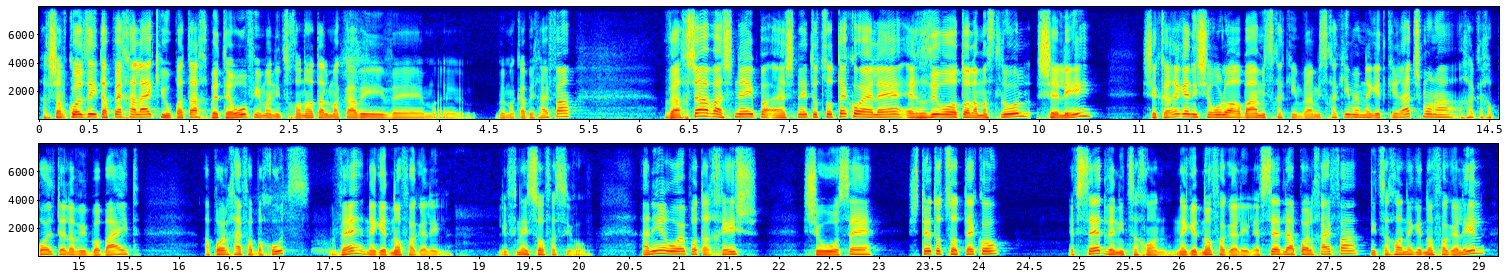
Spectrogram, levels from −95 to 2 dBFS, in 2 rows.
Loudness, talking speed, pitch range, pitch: -17 LUFS, 145 wpm, 125-175 Hz, 145 Hz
